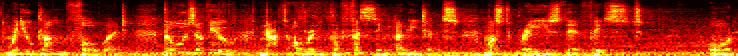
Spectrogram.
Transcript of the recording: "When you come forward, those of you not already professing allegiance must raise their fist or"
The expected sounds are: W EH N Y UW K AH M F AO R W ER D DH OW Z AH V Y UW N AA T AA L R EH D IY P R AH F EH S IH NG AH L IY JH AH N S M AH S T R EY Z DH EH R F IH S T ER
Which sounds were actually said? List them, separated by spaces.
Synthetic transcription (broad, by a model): W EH N Y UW K AH M F AO R W ER D DH OW Z AH V Y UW N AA T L R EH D IY P R AH F EH S IH NG AH L IY JH AH N S M AH S T R EY Z DH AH R F IH S T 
